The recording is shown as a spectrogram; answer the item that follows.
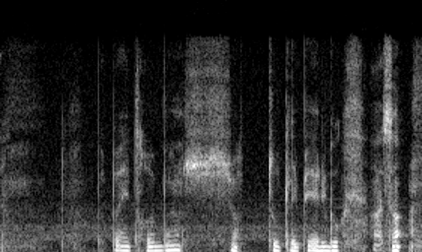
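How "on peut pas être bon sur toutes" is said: very slow, drawn-out, solemn whisper. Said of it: "Je vais graver cette phrase".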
